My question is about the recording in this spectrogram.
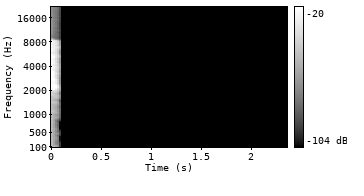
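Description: Near silence: digital silence, after the clipped end of a spoken word at the very start.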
